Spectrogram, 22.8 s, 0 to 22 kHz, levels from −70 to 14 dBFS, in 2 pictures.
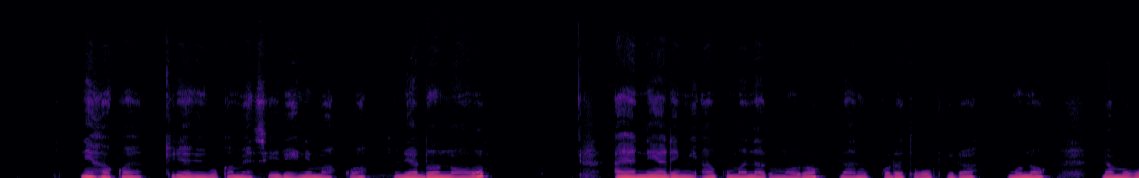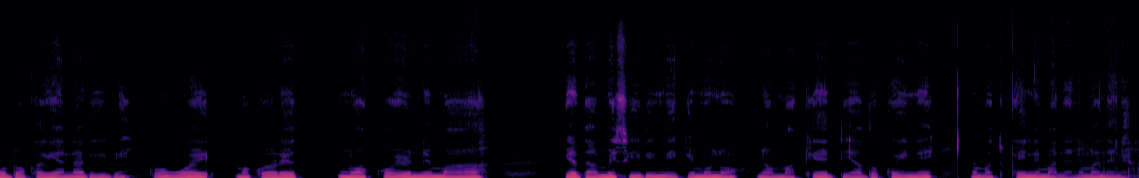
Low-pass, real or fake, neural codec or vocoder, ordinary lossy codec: none; fake; codec, 44.1 kHz, 7.8 kbps, Pupu-Codec; none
